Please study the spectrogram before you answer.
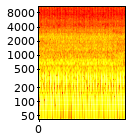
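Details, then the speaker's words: Honda Astrea Prima motorcycle, before carburetor repair, black quickly dying spark plug; idle stalls when lowered and stutters, quick uneven exhaust pulses with small stumbles, rough rich-mixture idle, exhaust shows heavy deposits. "Oke Kang Bro, untuk kondisi pada saat hidup langsamnya itu kalau dikecilin mati, kemudian ada berbetnya juga ya."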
